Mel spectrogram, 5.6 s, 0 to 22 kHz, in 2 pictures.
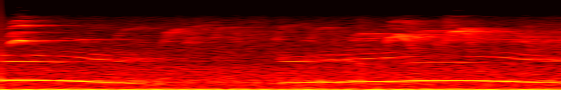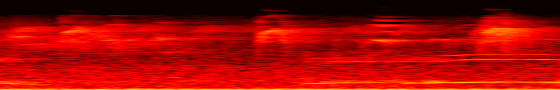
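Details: Low, mournful 'u-uu' coos of a Japanese wood pigeon, three drawn-out arched notes about two seconds apart, recorded at dawn on 29 January 2024 on Uwajima, Kaminoseki town, Japan; small birds chirp faintly above.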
